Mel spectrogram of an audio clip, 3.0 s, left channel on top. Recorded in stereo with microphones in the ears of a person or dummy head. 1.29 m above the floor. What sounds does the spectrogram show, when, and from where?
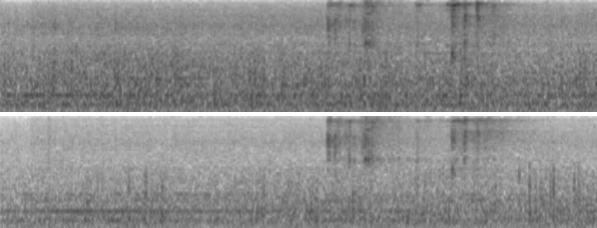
1.6 s keys jangling: 10° right (ahead or behind), 0.7 m; by 3.0 s 50° left (ahead or behind), 1.2 m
